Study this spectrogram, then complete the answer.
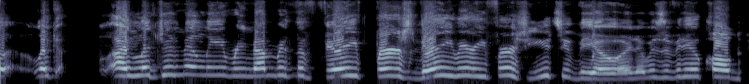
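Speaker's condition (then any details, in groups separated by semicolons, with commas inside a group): Cerebral palsy, spastic; from birth, muscle spasms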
